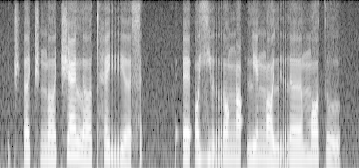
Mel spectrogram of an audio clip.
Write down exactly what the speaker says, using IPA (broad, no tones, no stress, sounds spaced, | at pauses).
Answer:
t͡ʃʼ ɜ t͡ʃ ŋ ʌ t͡ʃ æ l ʌ t̪ʰ ɛ rʲ ɜ s | ʔ ɛ ʔ ɔ zʲ ʊ r ɔ ŋ ɑ ʔ lʲ æ ŋ ɒ lʲ r ɜ m ɔ t̪ ʊ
